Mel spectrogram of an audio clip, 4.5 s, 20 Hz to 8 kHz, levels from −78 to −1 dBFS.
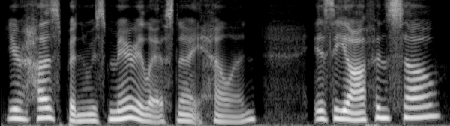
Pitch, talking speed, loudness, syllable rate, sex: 180 Hz, 145 wpm, -15 LUFS, 4.0 syllables/s, female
